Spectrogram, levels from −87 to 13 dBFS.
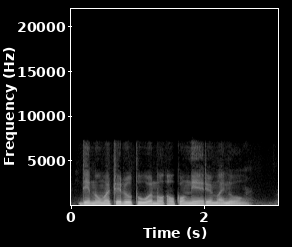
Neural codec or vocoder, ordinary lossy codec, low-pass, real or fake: codec, 16 kHz, 0.5 kbps, FunCodec, trained on Chinese and English, 25 frames a second; Opus, 64 kbps; 7.2 kHz; fake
